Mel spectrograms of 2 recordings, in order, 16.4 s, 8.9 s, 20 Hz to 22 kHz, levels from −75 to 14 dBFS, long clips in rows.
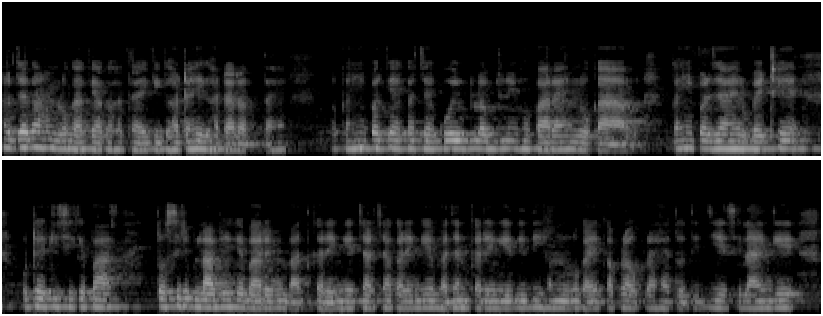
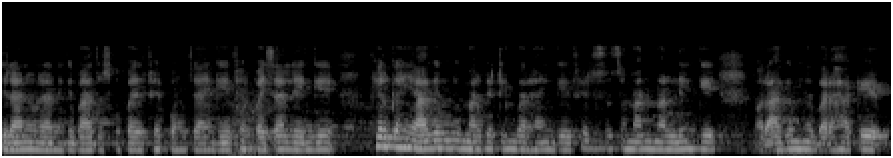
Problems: constant background noise, continuous background conversations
